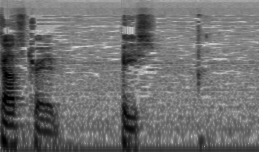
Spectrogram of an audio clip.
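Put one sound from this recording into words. A man speaks a few short words close by.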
